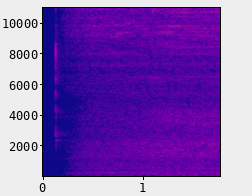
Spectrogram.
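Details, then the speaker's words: 2007 Kawasaki KLX, radiator fan tested by grounding the sensor wire: the fan spins up within a fraction of a second, then holds a smooth, even whoosh with a steady low hum; the cooling fan works normally. "and it grounds out when it wants the fan to come on. So if I ground this, the fan should come"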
